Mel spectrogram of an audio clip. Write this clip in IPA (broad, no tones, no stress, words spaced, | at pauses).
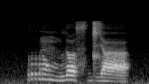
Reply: rõm lysˤd͡ʑaː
